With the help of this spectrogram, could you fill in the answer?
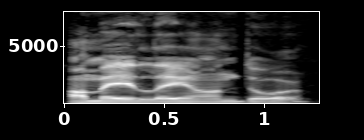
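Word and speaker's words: Aimé Leon Dore: Ame Leon Dor.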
